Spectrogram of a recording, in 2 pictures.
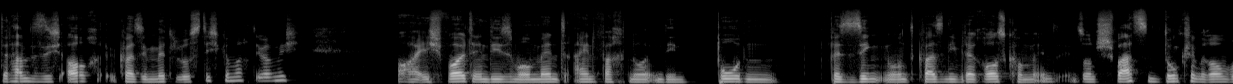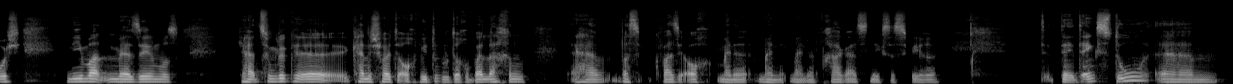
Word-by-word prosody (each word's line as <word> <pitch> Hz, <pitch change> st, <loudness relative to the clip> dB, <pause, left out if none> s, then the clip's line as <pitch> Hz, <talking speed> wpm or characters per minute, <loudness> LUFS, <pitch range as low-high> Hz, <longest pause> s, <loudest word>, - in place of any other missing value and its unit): dann 135 Hz, -1 st, -4 dB
haben 140 Hz, 0 st, +2 dB
sie 130 Hz, -1 st, -7 dB
sich 130 Hz, 0 st, -3 dB
auch 140 Hz, +2 st, +4 dB, 0.2 s
quasi 125 Hz, -2 st, +2 dB
mit 130 Hz, +3 st, -2 dB
lustig 120 Hz, +9 st, -3 dB
gemacht 180 Hz, +2 st, -6 dB
über 165 Hz, +1 st, -3 dB
mich. 185 Hz, +1 st, -6 dB, 1.0 s
Oh, 120 Hz, -, -2 dB
ich 115 Hz, 0 st, -1 dB
wollte 135 Hz, 0 st, +8 dB
in 120 Hz, 0 st, +1 dB
diesem 120 Hz, 0 st, 0 dB
Moment 115 Hz, +1 st, +2 dB
einfach 120 Hz, -1 st, -2 dB
nur 115 Hz, 0 st, 0 dB
in 115 Hz, -, -5 dB
den 110 Hz, -1 st, -4 dB, 0.3 s
Boden 115 Hz, -5 st, +2 dB, 0.5 s
versinken 125 Hz, +1 st, +1 dB
und 115 Hz, 0 st, -1 dB
quasi 120 Hz, -1 st, +3 dB
nie 120 Hz, -1 st, -2 dB
wieder 120 Hz, 0 st, +4 dB
rauskommen 120 Hz, -2 st, +2 dB
in 130 Hz, -, -6 dB, 0.2 s
in -, -, -14 dB
so 125 Hz, -, -2 dB
'n 120 Hz, -, -1 dB
schwarzen, 130 Hz, +1 st, +3 dB
dunklen 135 Hz, 0 st, +1 dB
Raum, 120 Hz, +1 st, +2 dB
wo 125 Hz, -, +2 dB
ich 125 Hz, -, -2 dB, 0.4 s
niemanden 130 Hz, 0 st, +3 dB
mehr 120 Hz, -1 st, +4 dB
sehen 125 Hz, +1 st, +2 dB
muss. 115 Hz, -1 st, -3 dB, 0.6 s
Ja, 120 Hz, -3 st, +2 dB
zum 130 Hz, +2 st, -1 dB
Glück, 140 Hz, +1 st, +1 dB
äh, 120 Hz, -1 st, +3 dB
kann 130 Hz, -2 st, +1 dB
ich 125 Hz, -, +1 dB
heute 120 Hz, -2 st, +2 dB
auch 115 Hz, -, -2 dB
wie 115 Hz, -2 st, 0 dB
du 110 Hz, -2 st, -7 dB
darüber 115 Hz, +1 st, 0 dB
lachen, 120 Hz, 0 st, -2 dB, 0.5 s
ähm, 110 Hz, 0 st, -3 dB
was 120 Hz, -, -3 dB
quasi 110 Hz, 0 st, -3 dB
auch -, -, -2 dB
meine 110 Hz, 0 st, -3 dB
meine 110 Hz, 0 st, -5 dB
meine 110 Hz, -1 st, -7 dB
Frage 110 Hz, +2 st, -6 dB
als -, -, -3 dB
Nächstes -, -, -4 dB
wäre. 105 Hz, 0 st, -7 dB, 1.0 s
De -, -, -14 dB
de 105 Hz, -3 st, +1 dB
denkst 130 Hz, +8 st, +3 dB
du, 180 Hz, +6 st, -1 dB
ähm, 110 Hz, -2 st, -4 dB
120 Hz, 170 wpm, -29 LUFS, 115-130 Hz, 1.0 s, wollte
